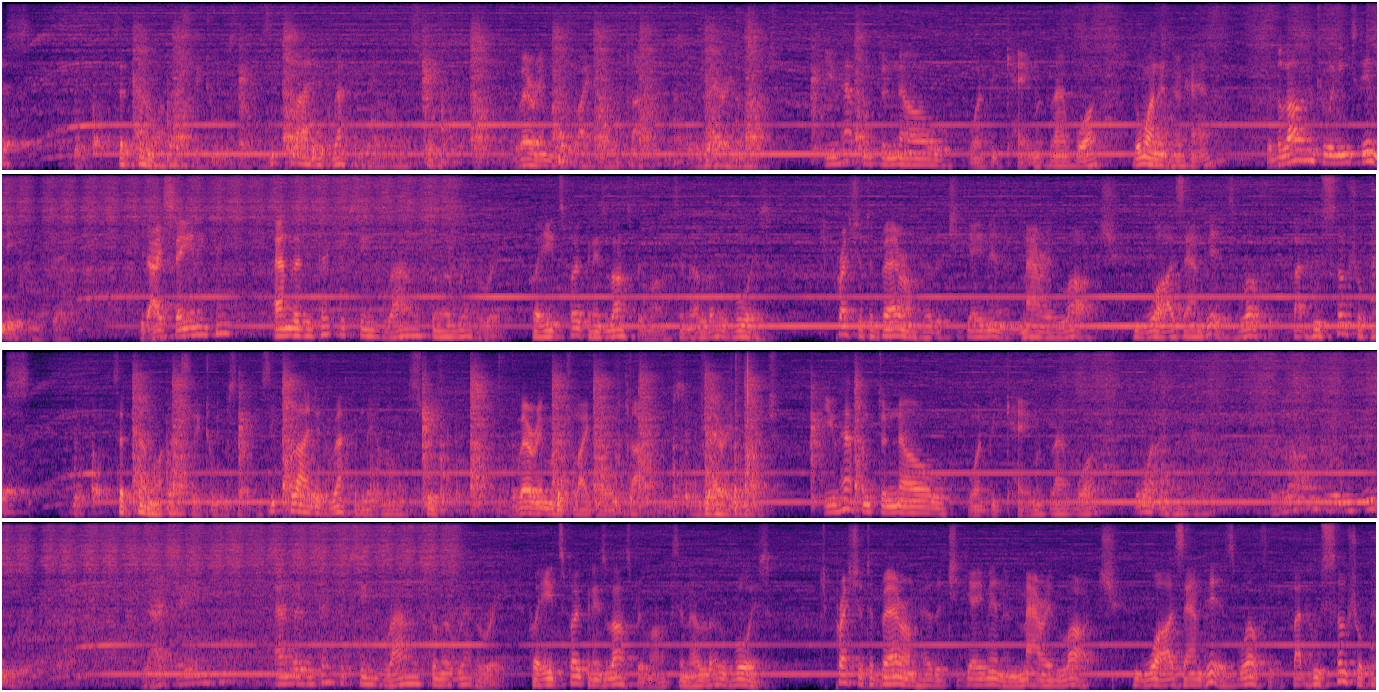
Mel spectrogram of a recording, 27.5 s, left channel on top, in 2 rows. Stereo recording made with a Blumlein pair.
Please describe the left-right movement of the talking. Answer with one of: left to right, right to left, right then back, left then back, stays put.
left then back.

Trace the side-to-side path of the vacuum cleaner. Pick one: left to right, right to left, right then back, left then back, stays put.
right then back.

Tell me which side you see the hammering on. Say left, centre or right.
right.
